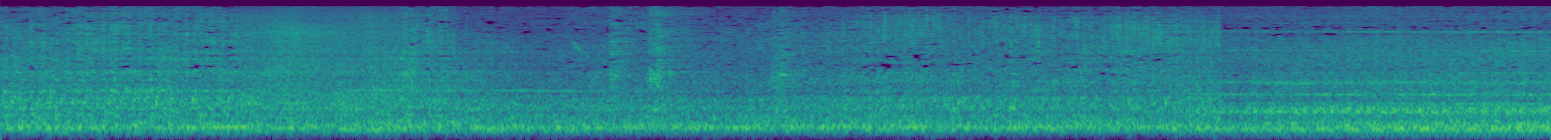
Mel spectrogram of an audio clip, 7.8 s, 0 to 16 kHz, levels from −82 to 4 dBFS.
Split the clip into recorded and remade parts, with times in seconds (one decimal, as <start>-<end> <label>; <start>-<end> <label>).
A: 0.0-1.2 recorded; 1.2-2.0 remade; 2.0-7.8 recorded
